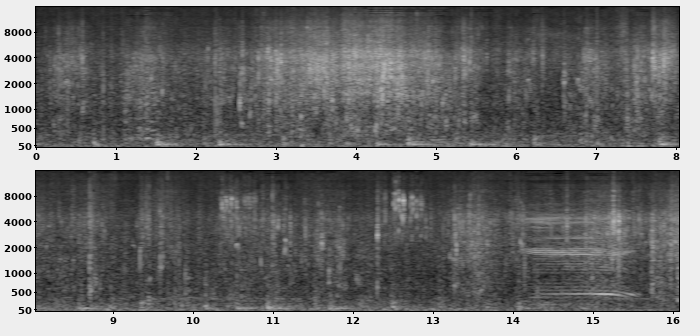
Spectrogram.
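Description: African buffalo grunting and lowing again and again over a steady rush of noise from a herd moving through water, with a higher, wavering call a little before the end.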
